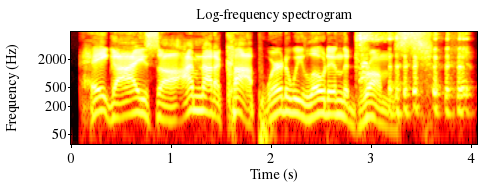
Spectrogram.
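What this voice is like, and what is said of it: Put-on non-New York accent, cop-like. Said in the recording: “I'm trying to work on my accent for when we go out of state so people don't know I'm from New York ... You just sound like a cop ... cop and FBI at the same time”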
